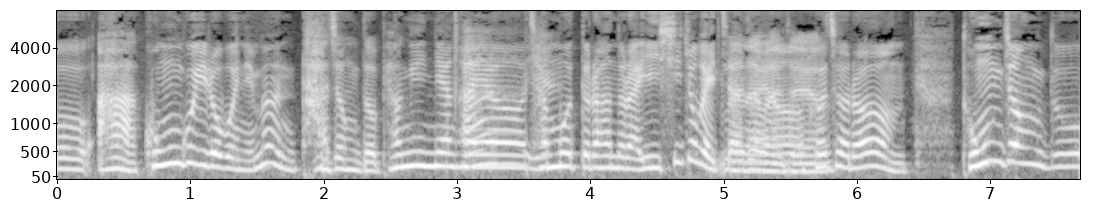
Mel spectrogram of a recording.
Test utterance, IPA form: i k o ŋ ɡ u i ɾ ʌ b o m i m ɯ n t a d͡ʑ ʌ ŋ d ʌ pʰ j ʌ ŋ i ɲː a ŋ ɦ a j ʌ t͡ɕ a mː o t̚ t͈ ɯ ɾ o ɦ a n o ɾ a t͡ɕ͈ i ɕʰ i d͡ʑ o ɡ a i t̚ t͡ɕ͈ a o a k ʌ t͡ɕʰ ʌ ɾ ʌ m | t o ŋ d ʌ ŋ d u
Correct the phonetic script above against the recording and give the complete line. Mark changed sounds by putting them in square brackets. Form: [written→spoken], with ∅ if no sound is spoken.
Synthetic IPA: [i→a] k o ŋ ɡ u i ɾ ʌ b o [m→ɲ] i m ɯ n t a d͡ʑ ʌ ŋ d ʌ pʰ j ʌ ŋ i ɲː a ŋ ɦ a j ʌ t͡ɕ a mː o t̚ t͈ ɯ ɾ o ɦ a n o ɾ a [t͡ɕ͈→∅] i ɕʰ i d͡ʑ o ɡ a i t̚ t͡ɕ͈ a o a k ʌ t͡ɕʰ ʌ ɾ ʌ m | t o ŋ [d→d͡ʑ] ʌ ŋ d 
